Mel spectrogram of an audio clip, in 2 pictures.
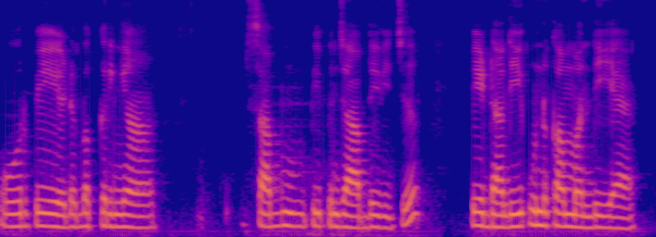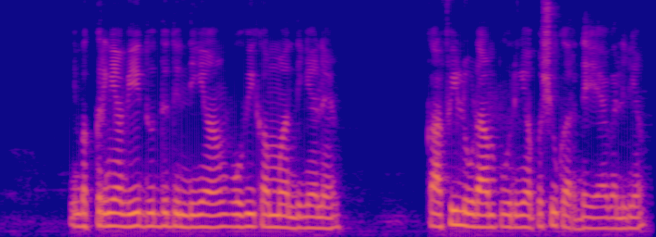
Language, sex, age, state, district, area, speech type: Punjabi, female, 45-60, Punjab, Ludhiana, urban, spontaneous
